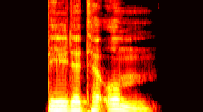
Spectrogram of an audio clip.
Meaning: inflection of umbilden: 1. first/third-person singular preterite 2. first/third-person singular subjunctive II
- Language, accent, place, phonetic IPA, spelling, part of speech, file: German, Germany, Berlin, [ˌbɪldətə ˈʊm], bildete um, verb, De-bildete um.ogg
